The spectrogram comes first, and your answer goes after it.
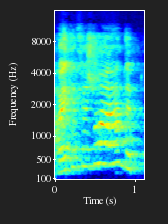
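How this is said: It is said in an excited, delighted tone. The speaker loves the dish. "oba, vai ter feijoada, que delícia, eu adoro feijoada"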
